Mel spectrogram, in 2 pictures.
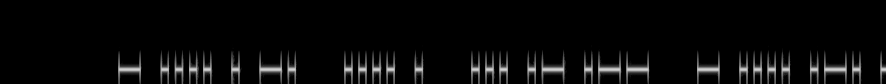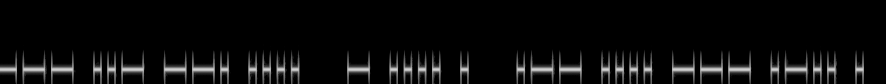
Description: Morse code, heard as a keyed tone, about 17 wpm, 700 Hz. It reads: THEN HE SAW THROUGH THE WHOLE
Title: Sentences from Top 400 Words 17wpm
